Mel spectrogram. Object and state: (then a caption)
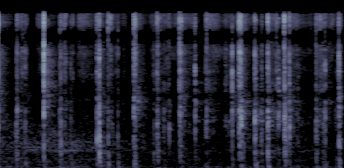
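Paper tarot card deck. A stack of thin paper tarot cards is shuffled and flicked between the hands with the fingertips, above a spread of cards lying on the table below. Quiet, dry papery snaps and flutters come in an uneven, rapid run, each one sharp and dying away almost at once over a faint high hiss.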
